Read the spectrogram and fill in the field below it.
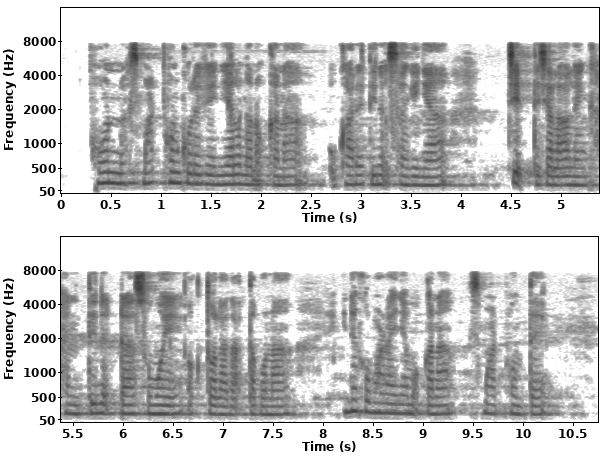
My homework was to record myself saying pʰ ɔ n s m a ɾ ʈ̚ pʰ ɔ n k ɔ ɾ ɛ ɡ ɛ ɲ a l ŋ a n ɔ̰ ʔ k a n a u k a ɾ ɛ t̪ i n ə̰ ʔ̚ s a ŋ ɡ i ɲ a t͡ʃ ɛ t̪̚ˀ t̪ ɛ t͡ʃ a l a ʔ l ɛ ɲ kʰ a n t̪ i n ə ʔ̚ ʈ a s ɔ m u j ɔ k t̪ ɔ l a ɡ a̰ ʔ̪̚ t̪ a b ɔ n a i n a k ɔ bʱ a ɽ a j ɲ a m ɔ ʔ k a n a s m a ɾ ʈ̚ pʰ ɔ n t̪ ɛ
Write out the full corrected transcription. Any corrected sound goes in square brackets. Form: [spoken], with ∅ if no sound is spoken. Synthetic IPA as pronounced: pʰ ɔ n s m a ɾ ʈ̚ pʰ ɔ n k ɔ ɾ ɛ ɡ ɛ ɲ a l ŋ a n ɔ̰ ʔ k a n a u k a ɾ ɛ t̪ i n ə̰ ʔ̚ s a ŋ ɡ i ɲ a t͡ʃ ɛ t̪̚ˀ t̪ ɛ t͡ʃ a l a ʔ l ɛ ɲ kʰ a n t̪ i n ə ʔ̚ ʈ a s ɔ m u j ɔ k t̪ ɔ l a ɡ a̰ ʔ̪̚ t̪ a b ɔ n a i n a k ɔ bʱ a ɽ a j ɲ a m ɔ ʔ k a n a s m a ɾ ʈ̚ pʰ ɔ n t̪ ɛ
